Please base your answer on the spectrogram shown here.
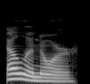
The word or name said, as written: elynor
